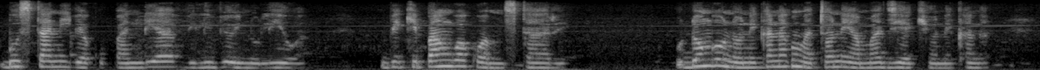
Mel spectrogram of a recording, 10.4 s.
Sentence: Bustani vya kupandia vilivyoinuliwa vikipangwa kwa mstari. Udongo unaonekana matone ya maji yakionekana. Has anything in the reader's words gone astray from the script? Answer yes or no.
no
